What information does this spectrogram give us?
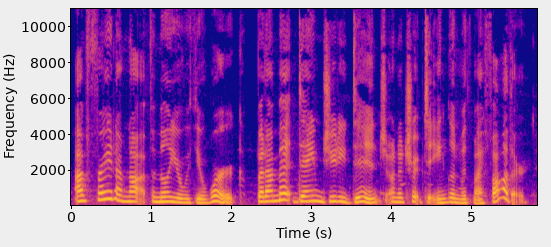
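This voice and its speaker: Lady playing a polite ai assistant, calm and even. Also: sits high, moderate pace. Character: polite female AI voice assistant, reporting. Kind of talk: comedy podcast sketch.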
